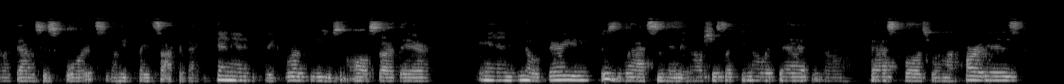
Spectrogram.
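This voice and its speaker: In an American accent, a woman speaks at a fairly quick pace with fairly even intonation. Hers is a normal speaking voice, fairly low in pitch. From New Jersey. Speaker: former basketball player and sports nonprofit founder. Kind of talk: casual interview.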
